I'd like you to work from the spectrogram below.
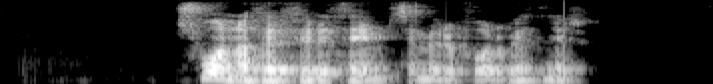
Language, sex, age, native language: Icelandic, male, 30-39, Icelandic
